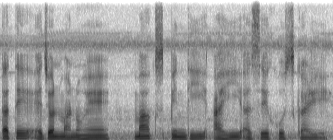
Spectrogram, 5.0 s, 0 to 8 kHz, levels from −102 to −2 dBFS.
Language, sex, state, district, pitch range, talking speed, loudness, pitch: Assamese, male, Assam, Kamrup Metropolitan, 100-110 Hz, 95 wpm, -23 LUFS, 100 Hz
